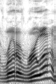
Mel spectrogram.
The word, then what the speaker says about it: Rotorua: She won a 100-mile race in, is it Rotorua? Am I saying that right? – Yep.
